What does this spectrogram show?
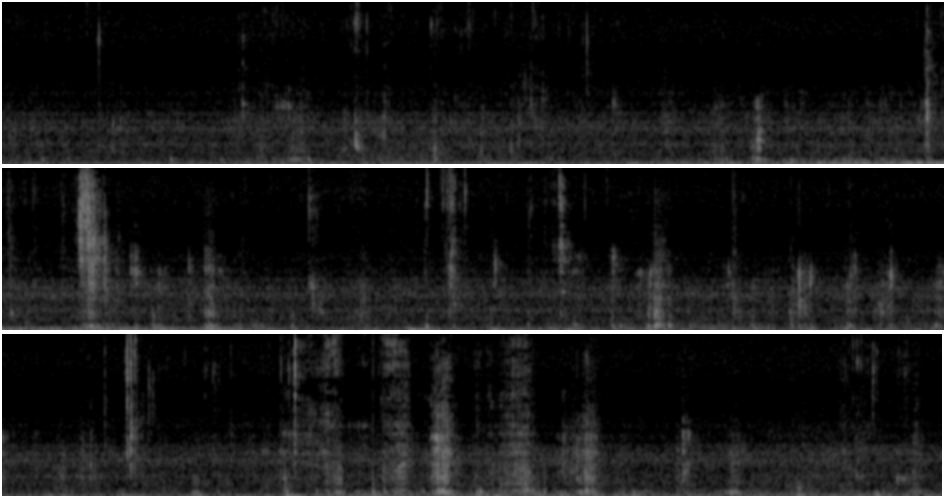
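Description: Faint eating sounds: crisp chewing and crunching of lettuce salad, with scattered light clicks of a metal fork against a glass bowl.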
